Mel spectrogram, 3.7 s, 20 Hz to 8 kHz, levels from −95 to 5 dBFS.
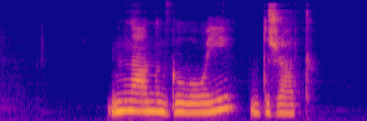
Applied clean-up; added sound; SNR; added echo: neural mask model DeepFilterNet 3.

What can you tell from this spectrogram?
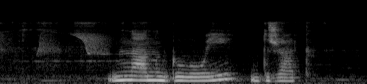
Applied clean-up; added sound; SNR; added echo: neural separator model SepFormer DNS4.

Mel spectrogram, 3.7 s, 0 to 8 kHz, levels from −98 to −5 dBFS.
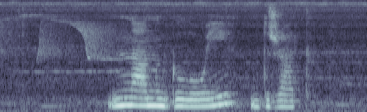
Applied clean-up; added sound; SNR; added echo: none; Bird vocalization, bird call, bird song; 18 dB; reverberation time 0.4 s.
